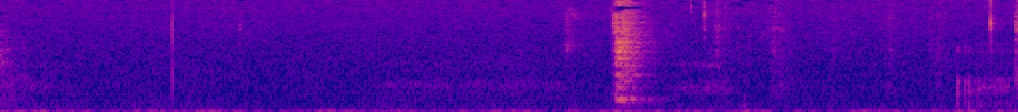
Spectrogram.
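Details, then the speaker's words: Single tiny, sharp sneeze from a small male pet that is carried in a bag, in a quiet room with faint room noise; owner remarks on its little sneezes. "you hear that? Little sneezes."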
